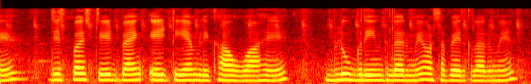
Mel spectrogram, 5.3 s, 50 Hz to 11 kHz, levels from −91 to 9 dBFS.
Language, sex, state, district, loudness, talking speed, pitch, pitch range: Hindi, female, Uttar Pradesh, Lucknow, -15 LUFS, 180 wpm, 210 Hz, 200-225 Hz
